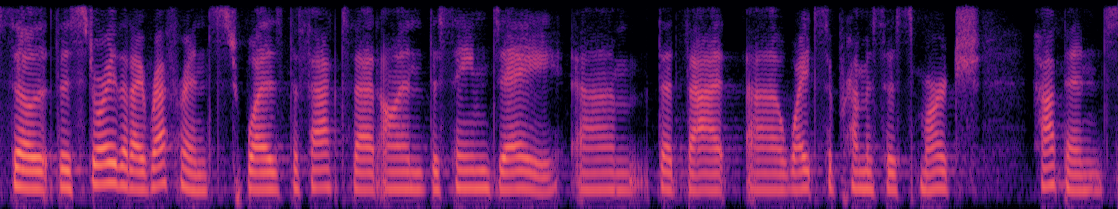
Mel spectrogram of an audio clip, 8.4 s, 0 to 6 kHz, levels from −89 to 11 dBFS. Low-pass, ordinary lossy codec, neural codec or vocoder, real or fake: 5.4 kHz; Opus, 64 kbps; codec, 16 kHz in and 24 kHz out, 1 kbps, XY-Tokenizer; fake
